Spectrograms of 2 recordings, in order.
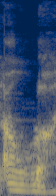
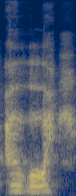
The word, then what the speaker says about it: Allah: Di imanmu juga kamu mungkin kenal istilah Allah, tapi pelafalannya berbeda. Mungkin Allah, tapi ditulis dalam Latin dia Allah, A-L-L-A-H, ya kan gitu. Atau bahasa Arabnya Alif Lam Lam Ha, ya kan?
